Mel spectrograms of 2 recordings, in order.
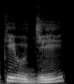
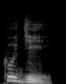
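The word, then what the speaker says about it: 九時: Jam .00 bukan siji tetapi yoji. Jam . bukan nanaji, tetapi siiji. Jam 09.00 bukan kiuji tetapi kuji.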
